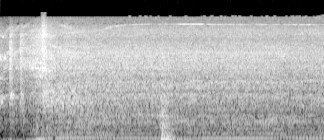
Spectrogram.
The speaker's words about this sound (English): After backing the car out of the garage,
